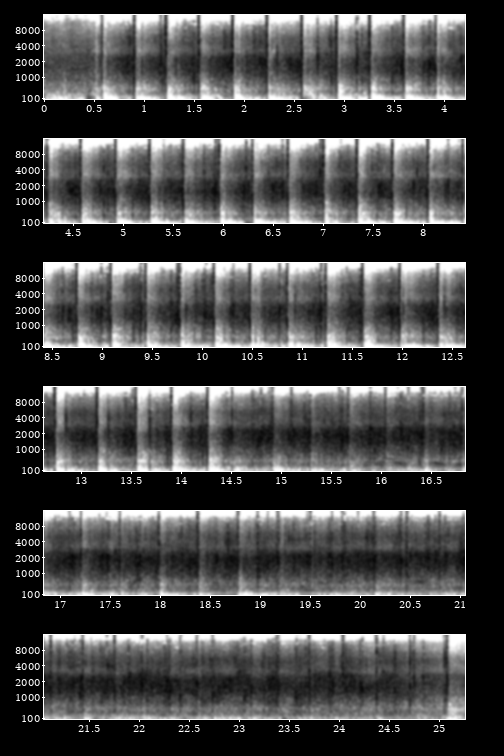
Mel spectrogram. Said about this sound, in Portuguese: Então, gostaria de agradecer muito aos conselheiros que saem. Então, eu gostaria de pedir um grande aplauso a eles.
